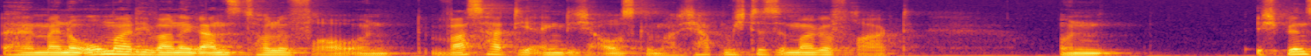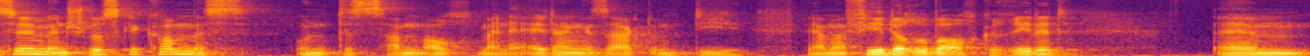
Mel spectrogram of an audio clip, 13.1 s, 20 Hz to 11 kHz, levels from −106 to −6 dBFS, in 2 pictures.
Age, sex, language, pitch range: 20-39, male, German, 100-125 Hz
